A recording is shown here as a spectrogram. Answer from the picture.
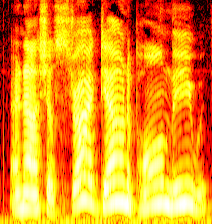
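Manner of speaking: put-on a Southern US preacher accent, loud and soon abandoned; attempted Southern US accent. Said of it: "I'm trying to do it with southern accent".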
